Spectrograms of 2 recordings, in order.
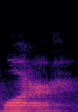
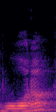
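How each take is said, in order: First: It is said in an American accent. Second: It is said in an Australian accent. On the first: "Americans is like" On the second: "like in the Australia"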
